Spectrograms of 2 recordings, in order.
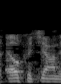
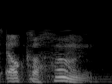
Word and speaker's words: El Cajon: And the guy there said, "No, it's not El Cajon, it's El Cajon." He said, "Because of the, here in Southern California, we pronounce our J's with the H sound because of the influence of the Spanish." He says, "El Cajon."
